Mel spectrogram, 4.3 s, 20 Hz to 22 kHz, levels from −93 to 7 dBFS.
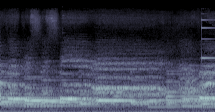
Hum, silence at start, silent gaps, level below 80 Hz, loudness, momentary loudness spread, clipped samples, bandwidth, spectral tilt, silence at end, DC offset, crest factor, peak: none; 0 s; none; -50 dBFS; -25 LUFS; 7 LU; under 0.1%; 15 kHz; -5 dB/octave; 0 s; 0.2%; 12 dB; -12 dBFS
